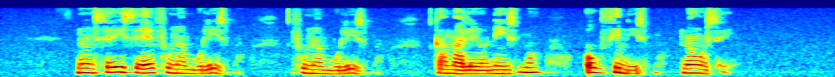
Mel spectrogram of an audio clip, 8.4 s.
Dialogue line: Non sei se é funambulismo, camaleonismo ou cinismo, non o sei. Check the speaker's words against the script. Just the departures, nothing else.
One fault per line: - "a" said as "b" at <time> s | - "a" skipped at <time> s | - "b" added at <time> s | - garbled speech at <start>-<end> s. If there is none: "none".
- "funambulismo" added at 3.0 s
